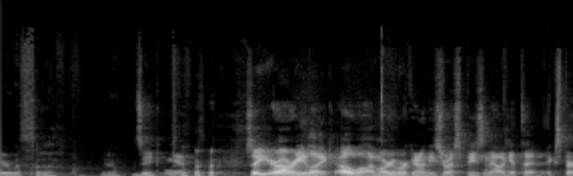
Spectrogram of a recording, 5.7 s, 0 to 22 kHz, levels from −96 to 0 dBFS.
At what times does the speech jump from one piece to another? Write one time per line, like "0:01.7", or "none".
0:01.2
